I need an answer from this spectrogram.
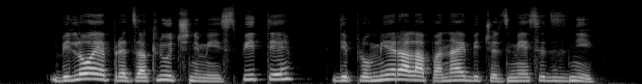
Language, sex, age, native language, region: Slovenian, female, 30-49, Slovenian, Carinthia region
